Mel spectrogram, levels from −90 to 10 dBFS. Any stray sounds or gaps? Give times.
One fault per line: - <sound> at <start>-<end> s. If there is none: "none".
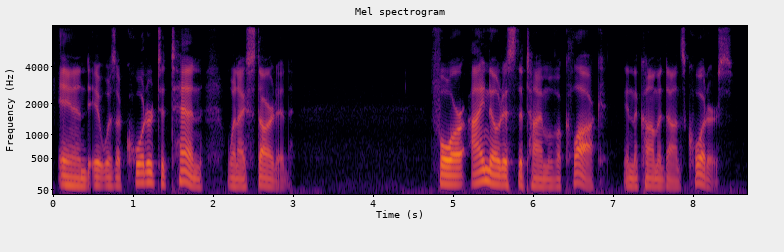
none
